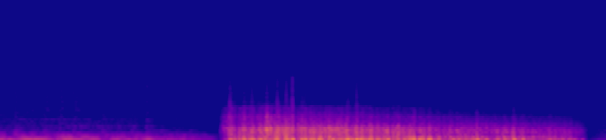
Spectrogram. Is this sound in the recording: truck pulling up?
no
